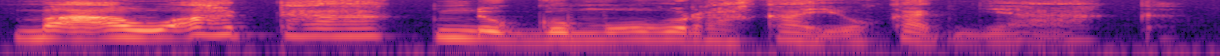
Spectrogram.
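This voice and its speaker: A woman playing a worried, apologetic grandmother with a secret in an audio drama, speaking haltingly and pleadingly. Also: lowish voice, expressive, no room sound. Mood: remorseful, pleading. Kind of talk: dramatic audio story acting in Philippine language.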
